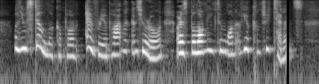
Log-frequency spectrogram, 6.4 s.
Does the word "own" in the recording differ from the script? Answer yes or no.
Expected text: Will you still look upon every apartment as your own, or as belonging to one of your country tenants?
no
